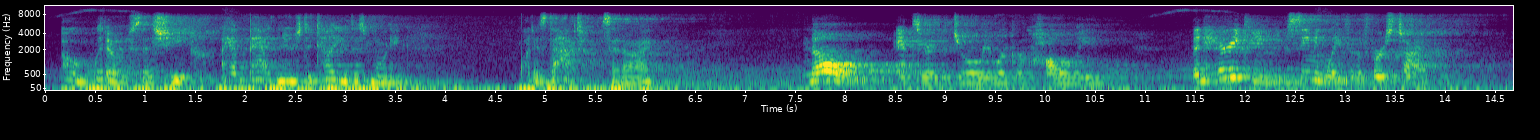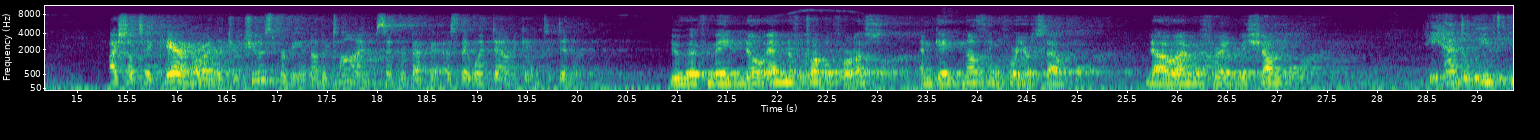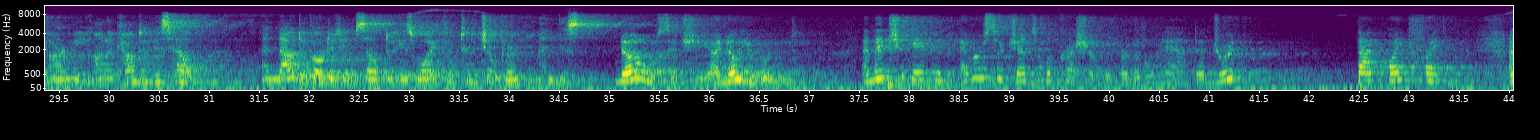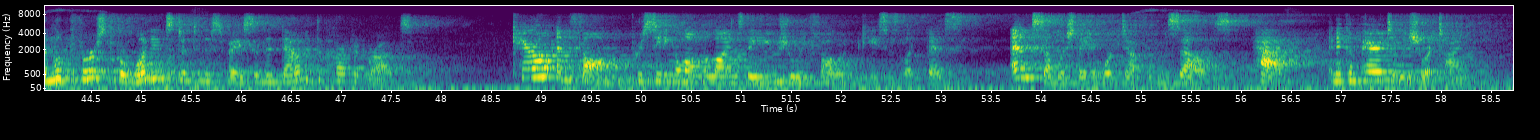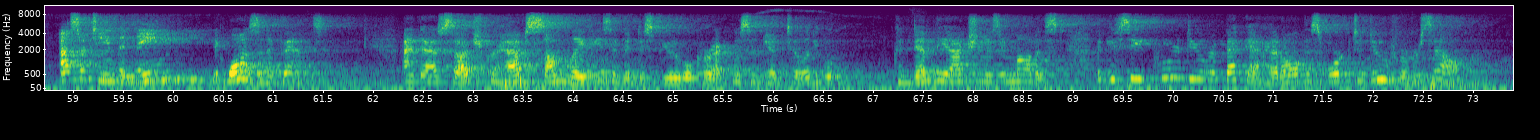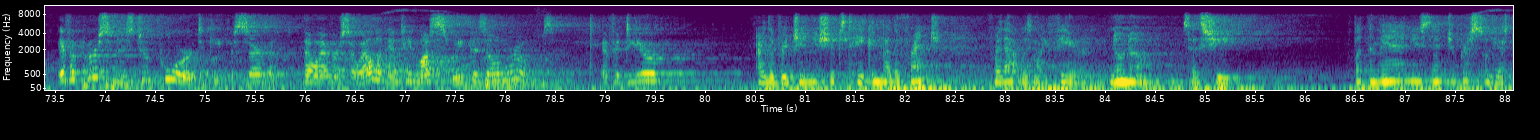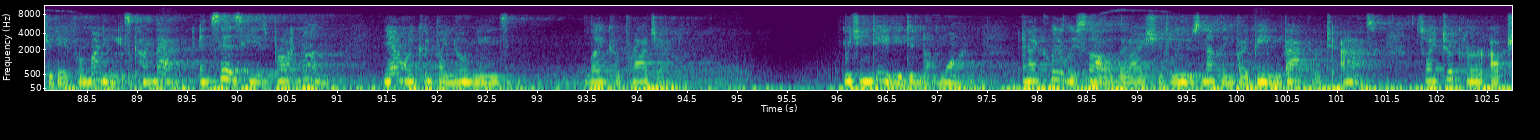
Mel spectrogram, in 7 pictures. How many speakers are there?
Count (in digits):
5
